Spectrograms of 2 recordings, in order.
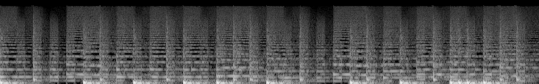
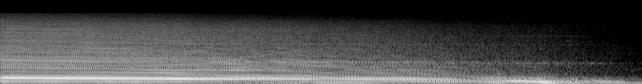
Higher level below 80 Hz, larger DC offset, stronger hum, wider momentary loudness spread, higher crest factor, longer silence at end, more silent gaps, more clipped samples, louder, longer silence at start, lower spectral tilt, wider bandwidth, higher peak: first, -18 dBFS vs -26 dBFS; neither; neither; second, 9 LU vs 13 LU; first, 16 dB vs 10 dB; about the same, 0 s vs 0 s; neither; neither; second, -19 LUFS vs -12 LUFS; about the same, 0 s vs 0 s; second, -5.5 dB/octave vs -7 dB/octave; first, 16.5 kHz vs 10 kHz; about the same, 0 dBFS vs 0 dBFS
